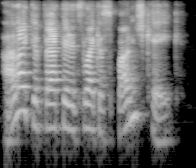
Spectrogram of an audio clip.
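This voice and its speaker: A woman co-hosting a home baking live stream chats in a relaxed, easygoing way. Her voice comes through a dull, lo-fi remote connection. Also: medium pitch, moderate pace. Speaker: baking show co-host. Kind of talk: casual live-stream chat.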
